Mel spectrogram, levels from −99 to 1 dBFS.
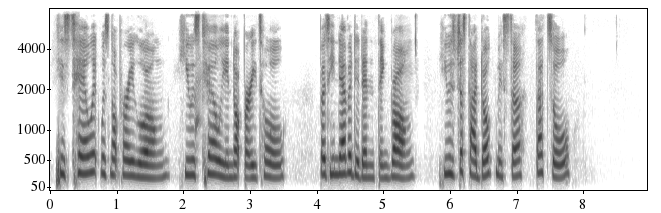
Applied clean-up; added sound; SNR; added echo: neural mask model Resemble Enhance denoiser.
